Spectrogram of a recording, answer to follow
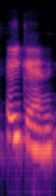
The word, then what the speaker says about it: Aitkin: it's it's aen right is the tea kind of Silent it's aen yep it is Akin Minnesota that the way to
